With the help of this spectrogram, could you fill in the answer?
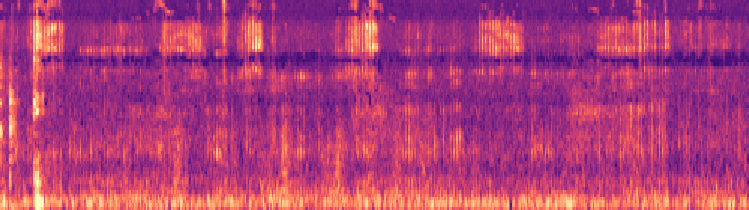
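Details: Domestic cat purring in a steady, low continuous rumble lasting the whole stretch, with a single soft knock near the start and faint hiss above.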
